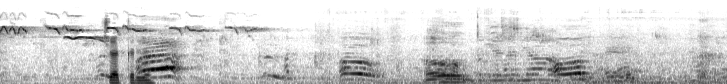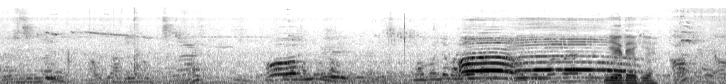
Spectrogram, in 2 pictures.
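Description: Hyderabadi pigeons in a loft, coos and chirps repeating throughout, with someone talking over the birds.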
